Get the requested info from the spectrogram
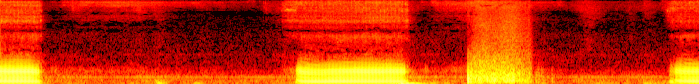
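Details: Snoring female French Bulldog: long, resonant, buzzy inhaled snores about three seconds apart, with a short, breathy, noisy exhale between them.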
